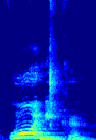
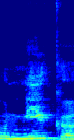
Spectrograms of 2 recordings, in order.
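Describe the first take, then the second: First: The stress falls on the first syllable. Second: The stress falls on a later syllable. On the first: The speaker calls it right. "eu falo única" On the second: The speaker calls it wrong. "não falo única"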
